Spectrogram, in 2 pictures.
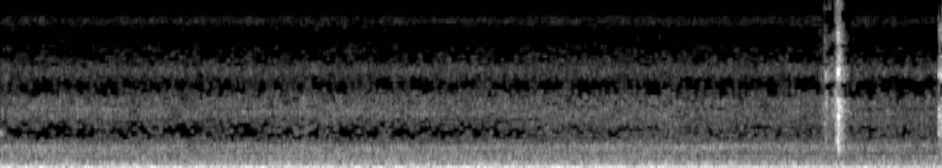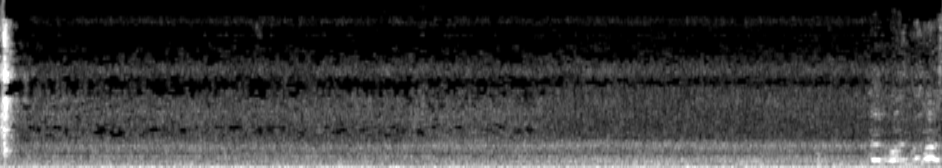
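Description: Steady low rumble of a container ship underway, its engine hum mixed with wind and rushing water on the phone's microphone. Two brief sharp sounds break in about six and seven seconds in.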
